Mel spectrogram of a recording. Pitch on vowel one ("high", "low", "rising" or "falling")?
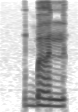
low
